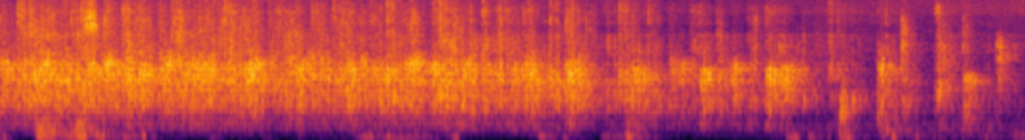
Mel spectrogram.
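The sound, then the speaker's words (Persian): Sustained audience applause for a doctor after his talk, a dense wash of many hands clapping at steady loudness, with a few low voices murmuring underneath as it begins to thin out near the end. “آقای دکتر تشریف میارم پایین، ویژه تر تشویقشون کنید.”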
